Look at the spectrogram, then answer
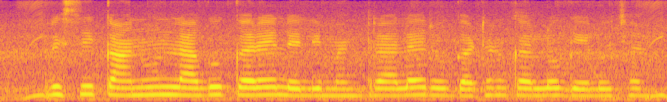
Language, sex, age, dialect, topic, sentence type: Maithili, female, 18-24, Angika, agriculture, statement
